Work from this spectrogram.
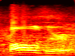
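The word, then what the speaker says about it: Baldr: Titanic 101 says, B A L D R is mostly pronounced as Boulder, like Boulders's Gate.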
